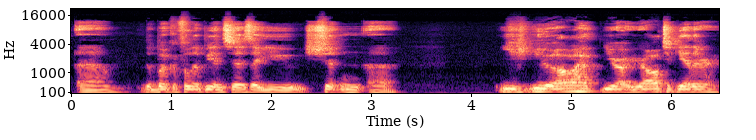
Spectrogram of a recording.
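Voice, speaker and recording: A man talks at a moderate pace and medium pitch. His intonation is monotone and flat. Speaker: worship leader and church musician. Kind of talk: interview conversation. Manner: sounds like he's mad, intense; hesitant with many fillers.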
